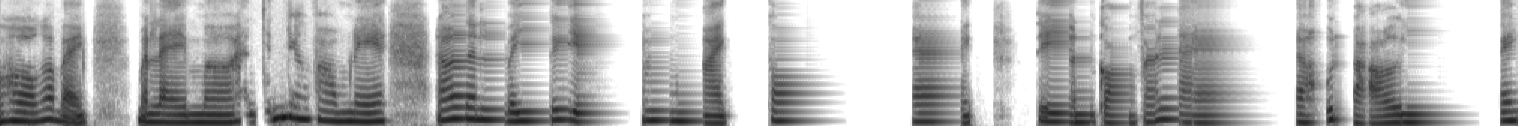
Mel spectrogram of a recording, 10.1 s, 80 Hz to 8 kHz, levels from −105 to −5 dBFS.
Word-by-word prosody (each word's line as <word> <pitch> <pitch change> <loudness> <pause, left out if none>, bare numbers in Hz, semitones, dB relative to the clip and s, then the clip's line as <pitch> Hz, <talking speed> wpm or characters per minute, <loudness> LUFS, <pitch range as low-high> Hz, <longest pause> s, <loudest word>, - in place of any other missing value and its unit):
hơn 210 0 +5
á 245 - +4
bạn, - - +3 0.4
mình 185 - +3
làm, 180 -1 +3
ờ, 180 0 +4
hành 180 0 0
chính 275 +3 +6
văn 260 -3 +4
phòng 210 -3 +2
nè, 200 0 +4 0.3
đó 250 +3 +4
nên 240 -2 +3
bây 205 0 +4
giờ 215 - -12
cái 235 0 +1
gì 195 -1 -1 0.2
cũng 215 -2 0
mà 165 -2 +1 0.3
con 215 -1 -3 0.7
ra 195 0 -3
thì 165 - -1 0.4
thì 195 0 +2
mình 180 -1 0
còn 170 -1 -3
phải 195 +3 -2
làm 175 -8 -3 1.8
để 215 - +1
hỗ 215 - +4
205 Hz, 170 wpm, -25 LUFS, 180-220 Hz, 1.8 s, chính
